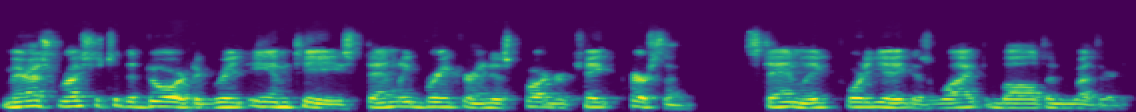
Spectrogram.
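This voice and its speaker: A man's voice: medium pitch, moderate pace, dull audio. A man narrating stage directions matter-of-factly at a screenplay table read.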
